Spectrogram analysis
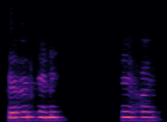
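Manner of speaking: high-pitched cooing to a little dog; pet talk. Real, not acted. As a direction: coax the dog to say hi. Coaxing her little dog on camera.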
